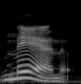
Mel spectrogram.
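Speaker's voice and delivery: ordinary delivery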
